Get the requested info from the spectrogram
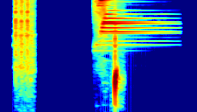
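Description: Sound effects for an animated logo intro: a short swish, then about a second in a plop with a high ringing chime that fades away.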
